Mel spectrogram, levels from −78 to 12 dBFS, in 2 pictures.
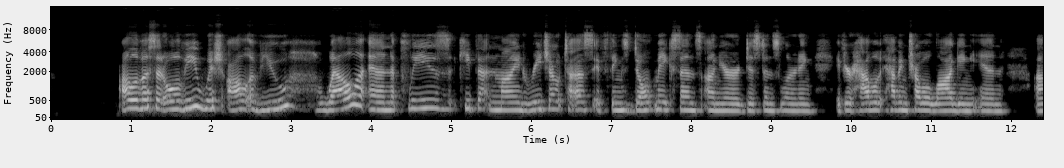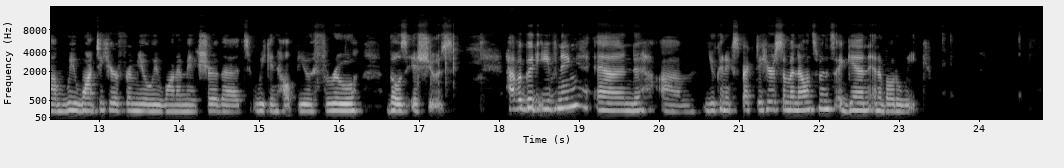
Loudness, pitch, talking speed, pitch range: -20 LUFS, 205 Hz, 175 wpm, 190-230 Hz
